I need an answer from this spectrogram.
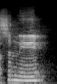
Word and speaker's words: SNP: kemudian kita hitung total snip SNP yang bacanya snip tuh per hapl grup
